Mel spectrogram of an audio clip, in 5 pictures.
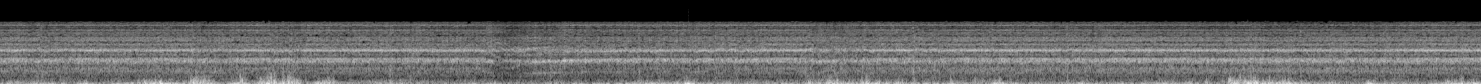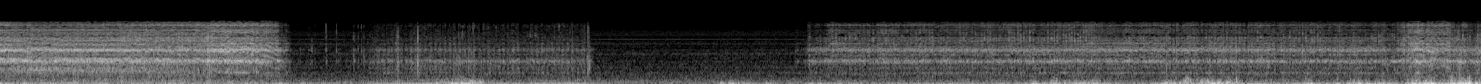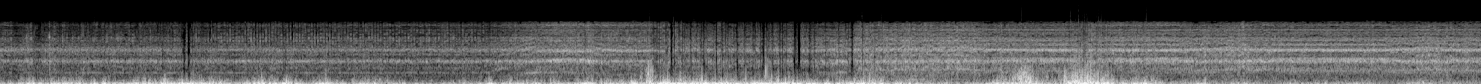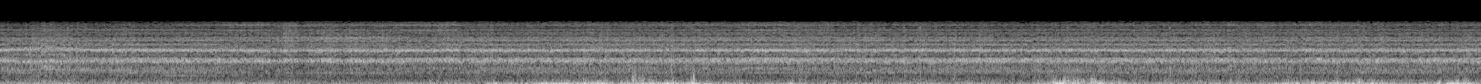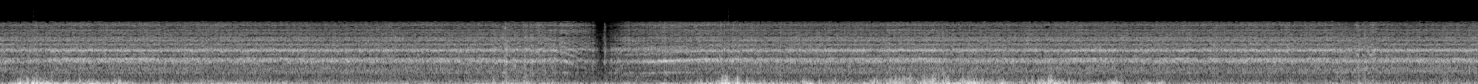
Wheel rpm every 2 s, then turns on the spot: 160, 160, 140, 160, 160, 160, 160, 160, 110, 10, 10, 30, 70, 70, 80, 70, 70, 110, 120, 150, 160, 160, 160, 160, 160, 160, 160, 160, 160, 160, 160, 160, 100, 160, 160, 160, 160.
18-22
